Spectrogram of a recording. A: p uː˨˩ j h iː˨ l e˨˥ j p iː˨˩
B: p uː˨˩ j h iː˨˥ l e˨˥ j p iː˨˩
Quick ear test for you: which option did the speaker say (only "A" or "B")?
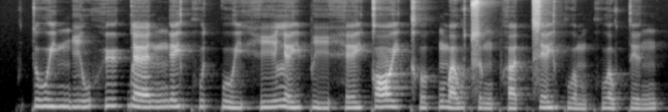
B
